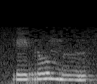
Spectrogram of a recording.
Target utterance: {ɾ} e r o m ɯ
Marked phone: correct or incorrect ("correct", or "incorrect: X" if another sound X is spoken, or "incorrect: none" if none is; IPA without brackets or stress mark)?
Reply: correct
